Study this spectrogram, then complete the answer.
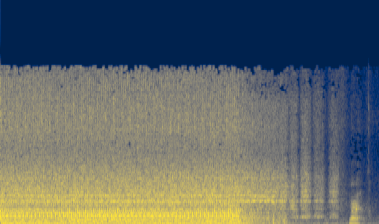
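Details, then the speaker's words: Isuzu Panther diesel after PCV valve spring was cut (non-original spring too stiff): engine shut off cleanly, runs down to quiet with no lingering crankcase hiss; crankcase pressure now venting properly. "sekarang suara mendesisnya sudah tidak ada, berarti tekanan udara di dalam kalter itu sudah bisa terbuang dengan baik dengan kita memotong per katup PCV tadi."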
